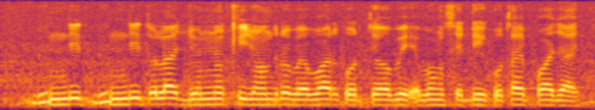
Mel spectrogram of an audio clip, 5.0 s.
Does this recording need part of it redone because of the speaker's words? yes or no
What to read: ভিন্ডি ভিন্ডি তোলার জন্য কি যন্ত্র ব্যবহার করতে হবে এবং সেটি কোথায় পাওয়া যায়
no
